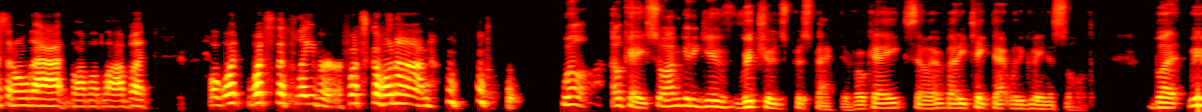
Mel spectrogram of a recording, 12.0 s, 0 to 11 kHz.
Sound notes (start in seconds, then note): 5.9 laughs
